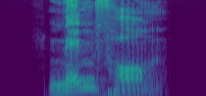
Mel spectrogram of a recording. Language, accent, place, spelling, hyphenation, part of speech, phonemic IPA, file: German, Germany, Berlin, Nennform, Nenn‧form, noun, /ˈnɛnˌfɔʁm/, De-Nennform.ogg
- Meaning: lemma, dictionary form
